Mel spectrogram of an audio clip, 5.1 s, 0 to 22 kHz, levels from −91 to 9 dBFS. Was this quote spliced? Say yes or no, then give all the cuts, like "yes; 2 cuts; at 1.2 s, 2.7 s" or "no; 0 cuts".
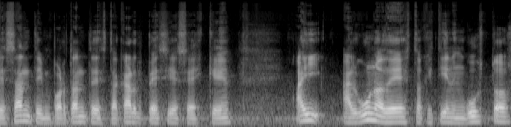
yes; 2 cuts; at 1.4 s, 3.3 s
